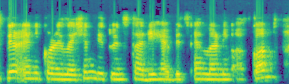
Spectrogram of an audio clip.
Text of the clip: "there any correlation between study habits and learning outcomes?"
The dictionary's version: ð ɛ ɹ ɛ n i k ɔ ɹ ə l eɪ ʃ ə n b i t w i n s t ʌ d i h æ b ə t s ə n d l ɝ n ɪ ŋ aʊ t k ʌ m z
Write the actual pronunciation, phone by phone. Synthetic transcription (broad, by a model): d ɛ ɹ ɛ n i k ɔ ɹ ə l eɪ ʃ ə n b i t w i n s t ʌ d i h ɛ b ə t s ə n d l ɝ n ɪ ŋ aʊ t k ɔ m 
